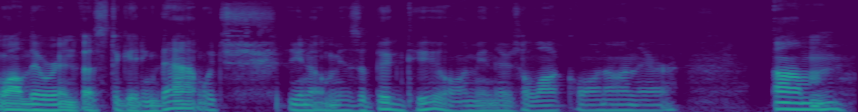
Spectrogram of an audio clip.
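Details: Adult man with cancer and a bile duct stent, weakened after difficult months, recorded in the morning; he attributes his creaky voice to lack of strength; creaky voice.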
